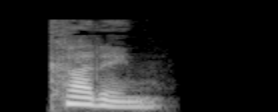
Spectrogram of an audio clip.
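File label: "cutting", American English female; everyone-can-use-english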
